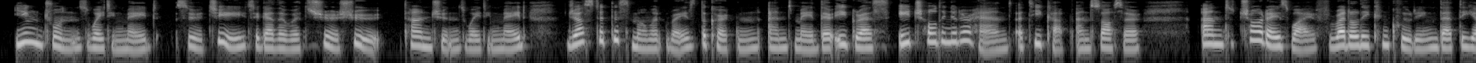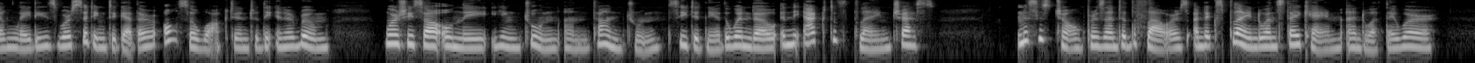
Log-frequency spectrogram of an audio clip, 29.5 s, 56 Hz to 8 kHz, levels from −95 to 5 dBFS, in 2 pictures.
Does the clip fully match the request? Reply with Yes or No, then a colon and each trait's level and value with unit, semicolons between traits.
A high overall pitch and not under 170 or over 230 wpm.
Yes: high, 200 Hz; average, 175 wpm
